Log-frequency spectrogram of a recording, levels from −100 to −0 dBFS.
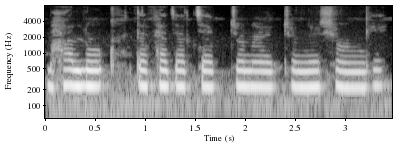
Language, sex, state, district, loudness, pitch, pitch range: Bengali, female, Tripura, West Tripura, -14 LUFS, 230 Hz, 225-235 Hz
